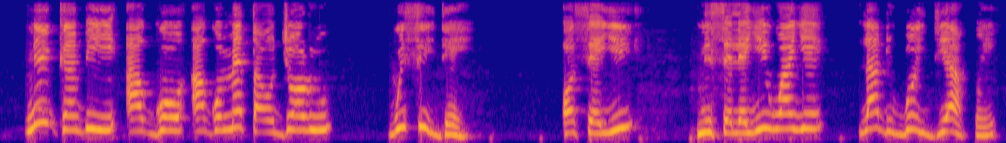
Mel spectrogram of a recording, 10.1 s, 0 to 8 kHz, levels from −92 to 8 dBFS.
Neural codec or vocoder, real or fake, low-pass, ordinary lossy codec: none; real; 7.2 kHz; none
